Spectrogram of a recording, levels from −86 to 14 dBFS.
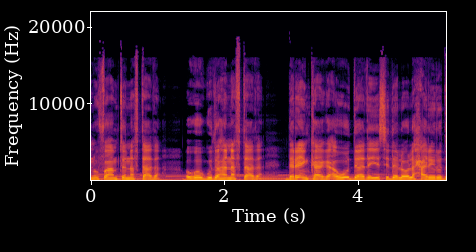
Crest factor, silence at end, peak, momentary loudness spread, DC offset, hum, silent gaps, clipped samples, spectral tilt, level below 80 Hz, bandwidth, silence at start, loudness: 12 dB; 0 s; 0 dBFS; 7 LU; 0.2%; none; none; under 0.1%; -5 dB/octave; -30 dBFS; 17.5 kHz; 0 s; -12 LUFS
